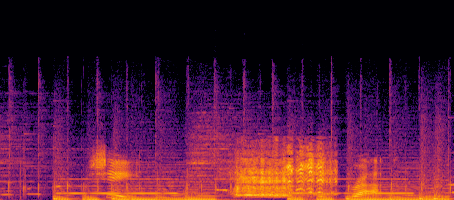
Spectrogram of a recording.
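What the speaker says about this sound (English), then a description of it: "sheep." A sheep bleats as a drawn-out wavering call, loud and close over a bright backing tune, part of a children's English animal-vocabulary song.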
